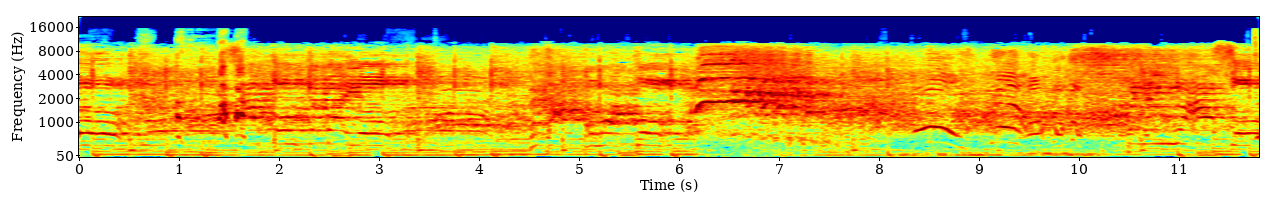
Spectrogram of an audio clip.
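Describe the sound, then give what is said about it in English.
A man on a talent show imitates a horse's neigh with his voice: loud, rough, quavering whinnying that carries on without a break for the whole stretch. “that's actually him making that horse noise”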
